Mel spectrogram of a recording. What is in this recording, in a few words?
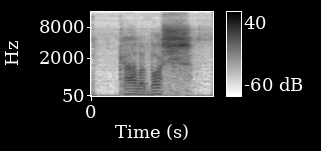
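"kalebas", Dutch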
